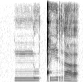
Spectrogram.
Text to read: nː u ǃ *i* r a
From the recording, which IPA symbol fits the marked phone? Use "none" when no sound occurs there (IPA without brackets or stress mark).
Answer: i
